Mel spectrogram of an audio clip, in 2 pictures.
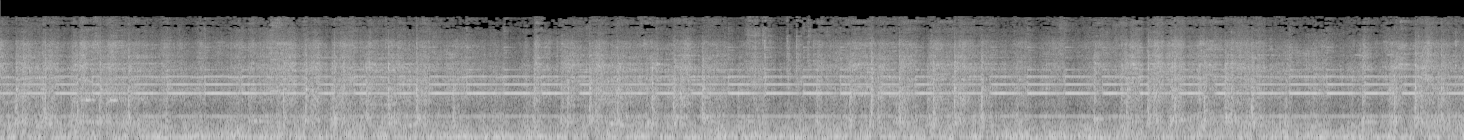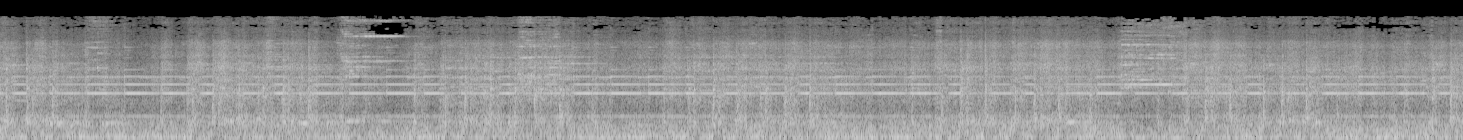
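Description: Freight train cars rolling past at speed, wheels clacking over rail joints, with a steady high-pitched squeal over the rumble.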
